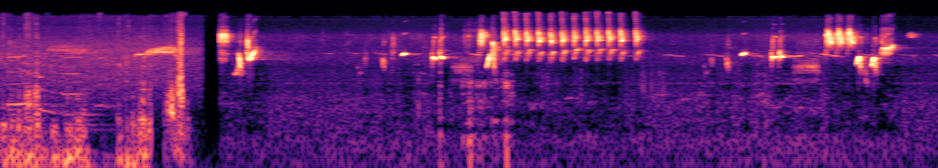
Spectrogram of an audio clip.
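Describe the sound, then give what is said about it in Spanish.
A nightingale sings in varied bursts: high whistles and sharp chirps, then a fast run of repeated notes, after a brief low rumble at the start. “Es un ruiseñor. Esto es un ruiseñor.”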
